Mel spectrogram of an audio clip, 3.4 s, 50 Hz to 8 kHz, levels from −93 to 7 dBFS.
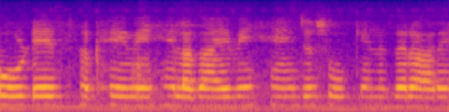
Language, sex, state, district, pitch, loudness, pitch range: Hindi, female, Delhi, New Delhi, 235 Hz, -16 LUFS, 230-240 Hz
